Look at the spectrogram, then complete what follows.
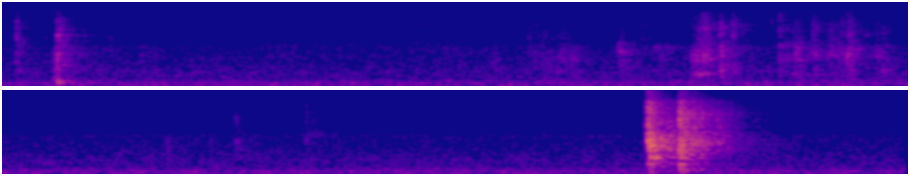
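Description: Plastic cat-treat canister knocked over by a cat and clattering onto a tile floor about five seconds in, after a few lighter rustles and knocks as the cat handles it.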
